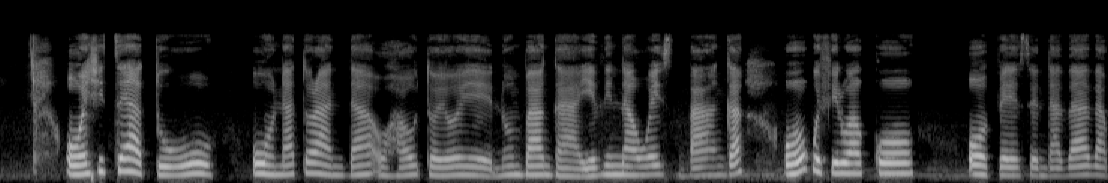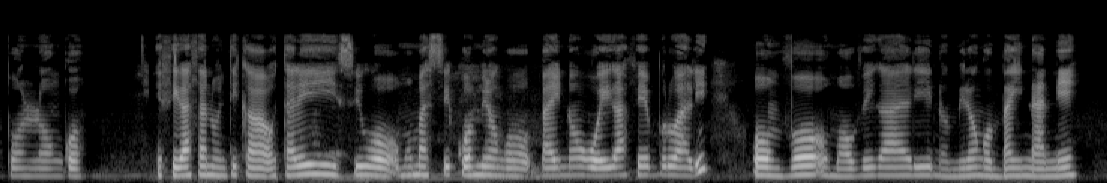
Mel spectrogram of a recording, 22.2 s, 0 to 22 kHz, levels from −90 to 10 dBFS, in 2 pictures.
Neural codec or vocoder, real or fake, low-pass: none; real; 9.9 kHz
